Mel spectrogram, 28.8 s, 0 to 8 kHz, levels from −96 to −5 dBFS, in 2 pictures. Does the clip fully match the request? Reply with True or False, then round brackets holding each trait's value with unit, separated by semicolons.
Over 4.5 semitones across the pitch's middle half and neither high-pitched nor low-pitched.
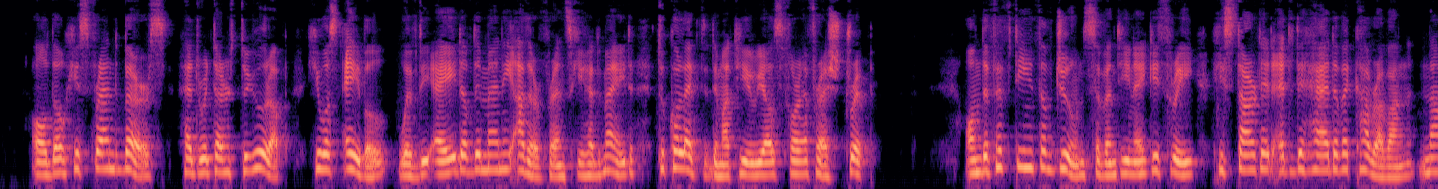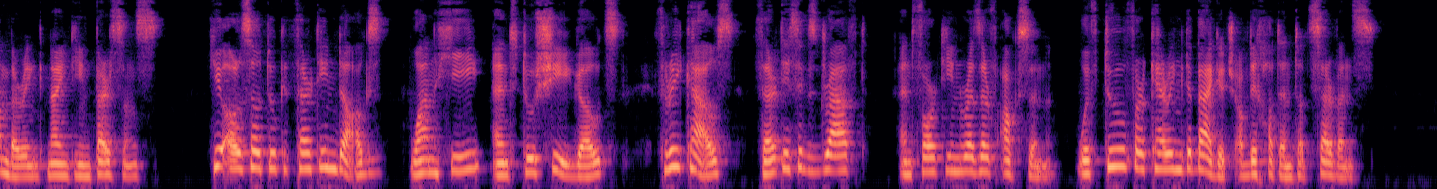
True (5.6 semitones; 180 Hz)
